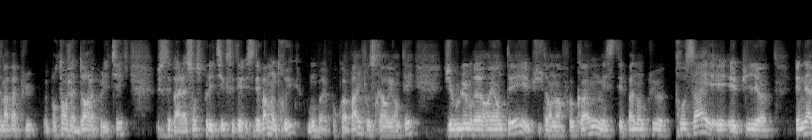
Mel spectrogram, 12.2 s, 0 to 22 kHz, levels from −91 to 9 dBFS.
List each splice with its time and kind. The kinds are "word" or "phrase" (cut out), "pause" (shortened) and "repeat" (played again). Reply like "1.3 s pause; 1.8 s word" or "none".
8.1 s phrase; 10.1 s pause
